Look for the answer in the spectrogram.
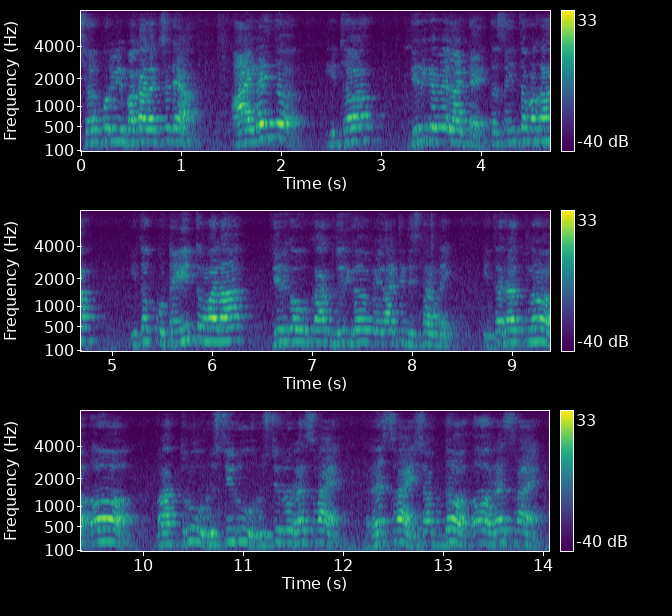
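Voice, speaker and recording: Man, high-pitched, classroom grammar teacher, questioning and coaxing, roomy distant recording. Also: fairly even intonation, normal speed, a little hiss or hum. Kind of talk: classroom lecture.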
